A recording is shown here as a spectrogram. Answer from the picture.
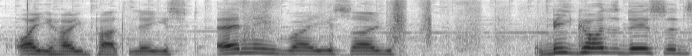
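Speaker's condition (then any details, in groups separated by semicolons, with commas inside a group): Ataxia; speech recently worse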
